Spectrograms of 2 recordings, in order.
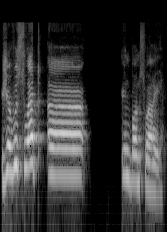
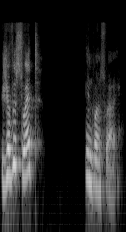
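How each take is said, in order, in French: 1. La pause est remplie par un son d'hésitation. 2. La pause est une courte pause silencieuse. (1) "une personne a dit" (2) "Tout simplement une pause"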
